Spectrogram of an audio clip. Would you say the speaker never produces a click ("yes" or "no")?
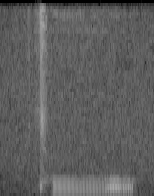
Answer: yes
